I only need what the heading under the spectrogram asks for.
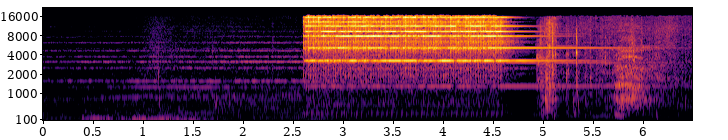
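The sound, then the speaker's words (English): A phone alarm rings out in a loud, bright, high-pitched electronic tone for about two seconds, then cuts off as the phone is slapped to silence for a snooze, leaving a few softer shuffling sounds and low hum. “Sleep answers the phone, just as I sleepily slap my phone to silence to give me another snoozy respite.”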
